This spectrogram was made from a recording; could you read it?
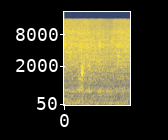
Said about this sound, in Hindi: since the onions are burning we are gonna add a little bit of water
